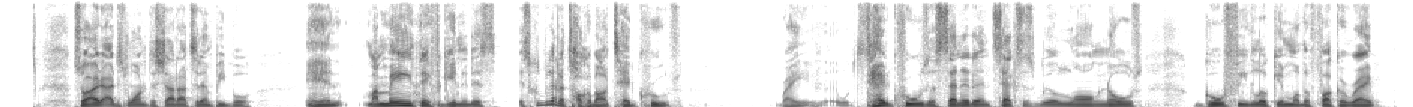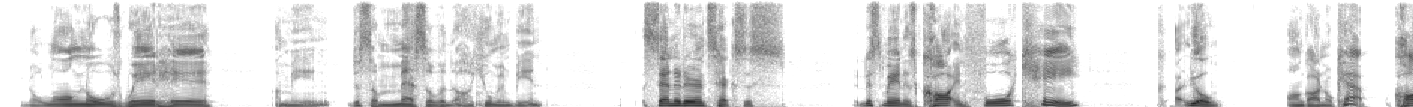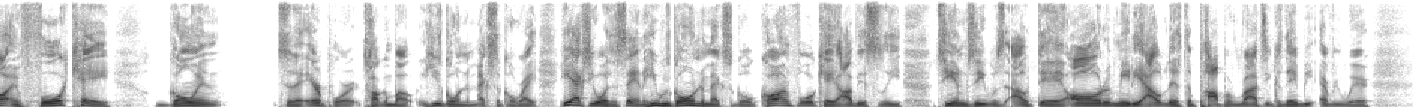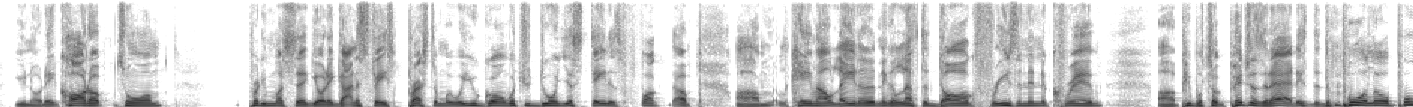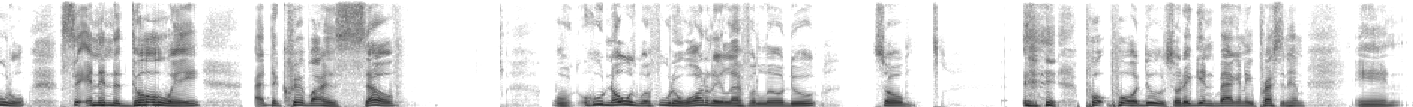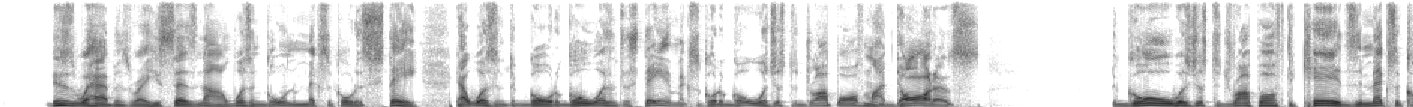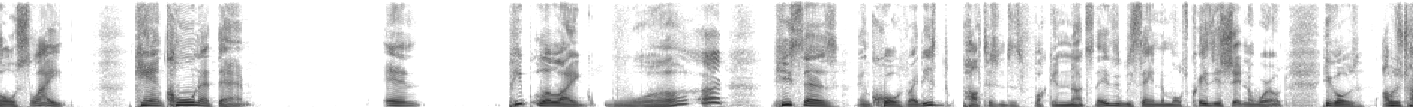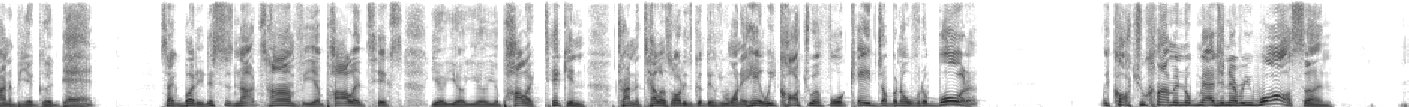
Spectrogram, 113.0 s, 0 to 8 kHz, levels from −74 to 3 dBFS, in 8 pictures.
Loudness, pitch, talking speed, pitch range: -18 LUFS, 125 Hz, 175 wpm, 110-140 Hz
